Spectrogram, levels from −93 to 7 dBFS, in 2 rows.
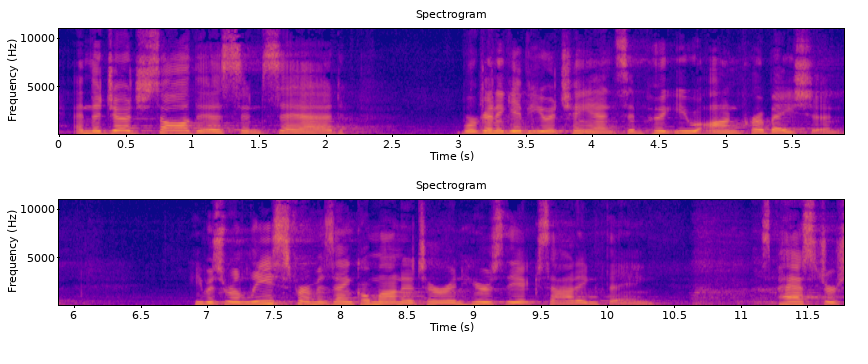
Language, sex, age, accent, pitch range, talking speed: English, female, 50-69, American, 190-230 Hz, 170 wpm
